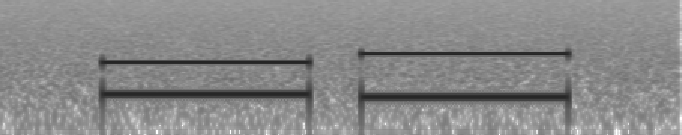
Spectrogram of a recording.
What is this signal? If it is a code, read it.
Aircraft SELCAL, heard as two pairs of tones. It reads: BP-AS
